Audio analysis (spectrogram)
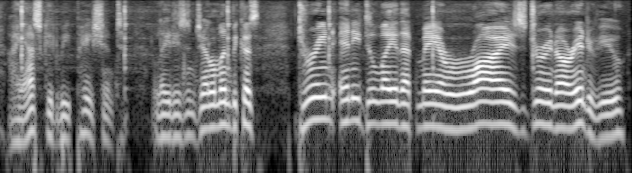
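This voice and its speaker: An actor playing an eager reporter describing an observatory in a 1930s radio drama. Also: male voice, mid-range voice, a little hiss or hum, close to an everyday voice. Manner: vivid, descriptive, animated.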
